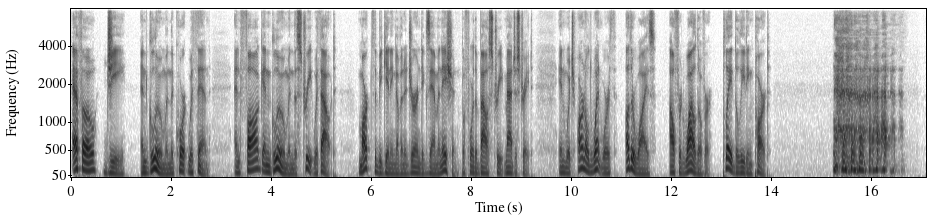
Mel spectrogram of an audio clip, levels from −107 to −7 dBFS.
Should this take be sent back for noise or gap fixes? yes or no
yes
